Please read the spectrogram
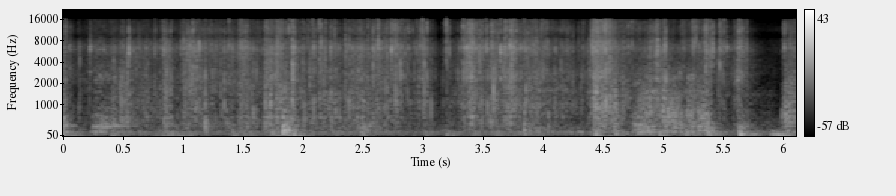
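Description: Poly bubble mailer being torn open and handled: continuous crinkling of plastic packaging with many small crackles.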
